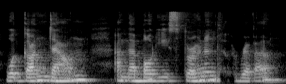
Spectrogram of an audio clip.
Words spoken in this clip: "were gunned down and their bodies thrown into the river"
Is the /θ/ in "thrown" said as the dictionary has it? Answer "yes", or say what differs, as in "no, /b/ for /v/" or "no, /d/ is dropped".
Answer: yes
